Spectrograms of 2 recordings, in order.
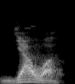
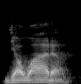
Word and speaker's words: jawara: Então, se a gente tem formas citadas na literatura, como, por exemplo, Jawa, para onça, no Wayampi, e que se referem, na verdade, ao Wayampi do Alto Oiapoque, no Wayampi do Amapari, a gente tem o acento localizado na sua posição etimológica, Jawara.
